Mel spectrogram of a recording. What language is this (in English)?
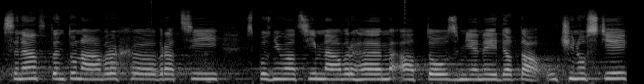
Czech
